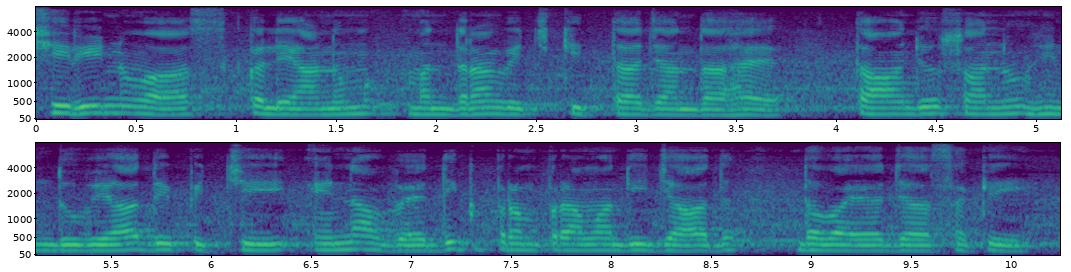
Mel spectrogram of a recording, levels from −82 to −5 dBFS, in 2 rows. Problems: background sounds at intervals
